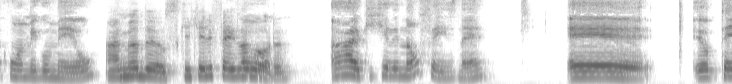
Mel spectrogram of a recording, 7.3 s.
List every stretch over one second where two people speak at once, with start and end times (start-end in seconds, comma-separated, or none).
none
